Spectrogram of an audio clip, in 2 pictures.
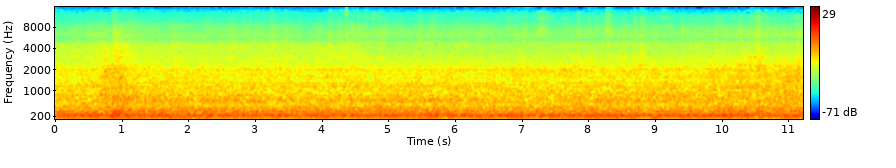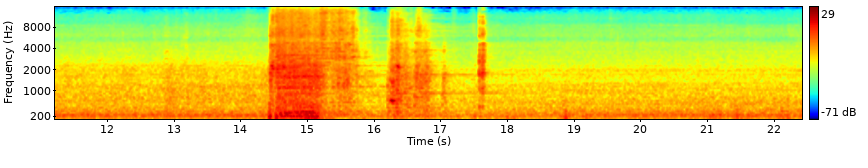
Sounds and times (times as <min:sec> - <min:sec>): Railroad car, train wagon: 0:00.0 - 0:22.4
Train: 0:00.0 - 0:22.4.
